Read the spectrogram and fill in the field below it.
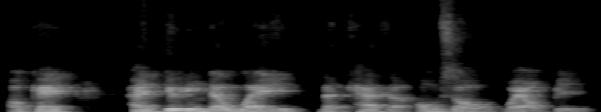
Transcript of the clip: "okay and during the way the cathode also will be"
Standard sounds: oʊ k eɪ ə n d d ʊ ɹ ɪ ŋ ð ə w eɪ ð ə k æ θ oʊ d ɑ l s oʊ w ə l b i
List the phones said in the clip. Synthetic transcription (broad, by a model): oʊ k eɪ ə n d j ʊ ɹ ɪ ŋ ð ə w eɪ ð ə k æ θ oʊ ɑ l s oʊ w ə l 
